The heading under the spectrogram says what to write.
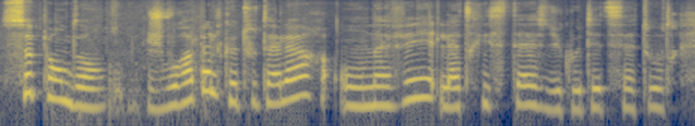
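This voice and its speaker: A woman speaks at a fairly high pitch with a dark, mellow tone. Her intonation is lively. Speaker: tarot card reader. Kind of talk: card reading guidance. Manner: casual, hesitant with fillers.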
